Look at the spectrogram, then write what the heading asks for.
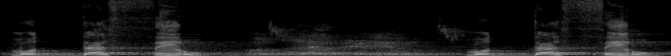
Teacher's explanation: سا میں سیٹی کی آواز نہیں آتی، سا میں زبان کا سرا اوپر کے دانتوں کے اندرونی کنارے پر لگتا ہے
